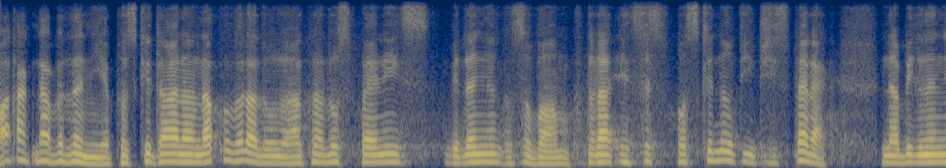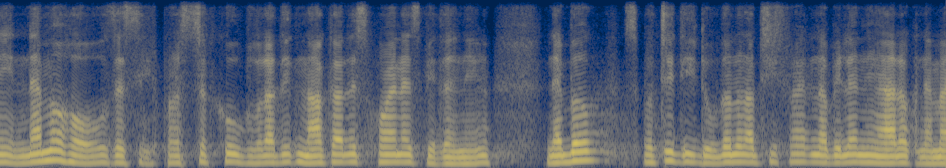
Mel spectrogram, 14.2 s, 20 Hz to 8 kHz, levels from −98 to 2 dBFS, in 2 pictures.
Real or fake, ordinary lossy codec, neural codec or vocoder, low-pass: fake; Opus, 32 kbps; codec, 16 kHz in and 24 kHz out, 0.4 kbps, LongCat-Audio-Codec, two codebook decoder; 7.2 kHz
